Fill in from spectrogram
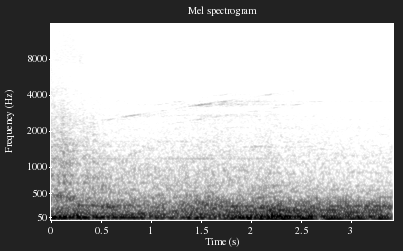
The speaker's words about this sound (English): If you know electric cars, they're fucking silent, right? Yeah. So they wanted to keep the noise, and I think it's funny. It sounds like a cougar in a washing machine.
